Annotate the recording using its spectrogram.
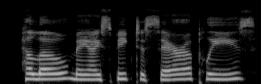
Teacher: Notice how may I sounds like maya in fast speech.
